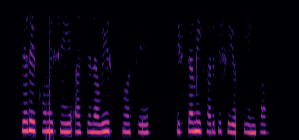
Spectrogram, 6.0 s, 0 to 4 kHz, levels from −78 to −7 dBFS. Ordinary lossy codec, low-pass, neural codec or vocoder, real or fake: MP3, 32 kbps; 3.6 kHz; none; real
